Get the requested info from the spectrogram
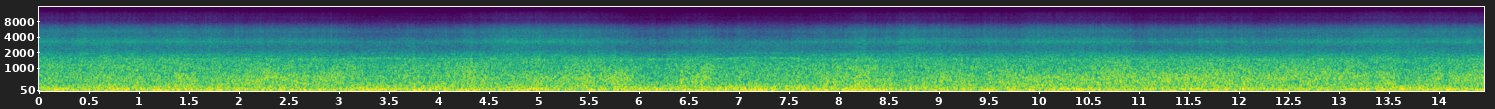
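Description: Steady loud rush of airflow buffeting the microphone of a camera carried by a paraglider in flight.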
